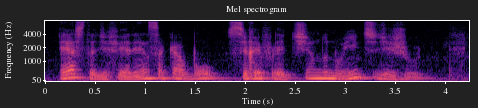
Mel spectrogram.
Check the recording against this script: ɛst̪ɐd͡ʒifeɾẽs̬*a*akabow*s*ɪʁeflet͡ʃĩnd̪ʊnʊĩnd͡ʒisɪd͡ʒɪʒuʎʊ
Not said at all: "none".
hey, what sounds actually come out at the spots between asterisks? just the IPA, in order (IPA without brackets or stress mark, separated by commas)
ɐ, s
